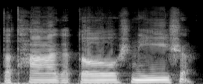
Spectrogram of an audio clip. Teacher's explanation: chữ S này có dấu nặng chúng ta phải đọc cong lưỡi lại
